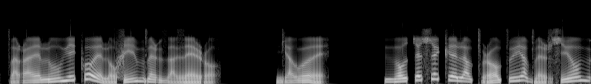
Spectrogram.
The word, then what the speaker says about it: Yahweh: debe haber sido Yahvé, que leído en hebreo sonaría correctamente como Yahweh.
